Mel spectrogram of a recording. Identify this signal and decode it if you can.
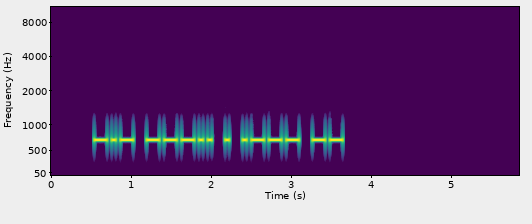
Morse code, heard as a keyed tone, about 22 wpm, 700 Hz. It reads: K8EJM
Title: USA Call Signs - 5 Characters - Repeated 2x - 22wpm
